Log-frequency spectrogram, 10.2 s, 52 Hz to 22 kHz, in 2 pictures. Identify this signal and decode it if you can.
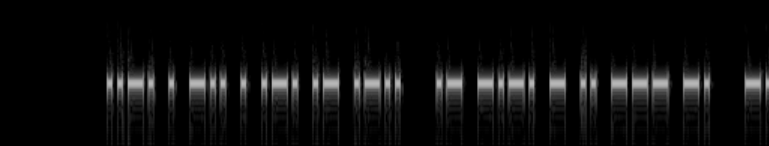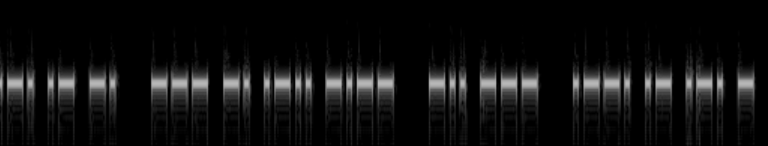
Morse code, heard as a keyed tone, about 34 wpm, 700 Hz. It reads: FEDERAL ACTION CAN ONLY DO PART
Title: Sentences from Top 1000 Words - Review Part 5 - 35wpm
